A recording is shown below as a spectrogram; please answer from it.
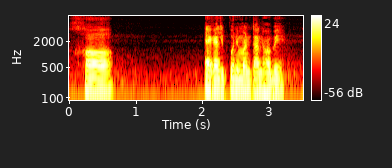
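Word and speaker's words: خاء: হা, খ, খ, ভিতর থেকে একটা বাতাস চলে আসবে, খ, এক আলিফ পরিমাণ টান হবে।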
